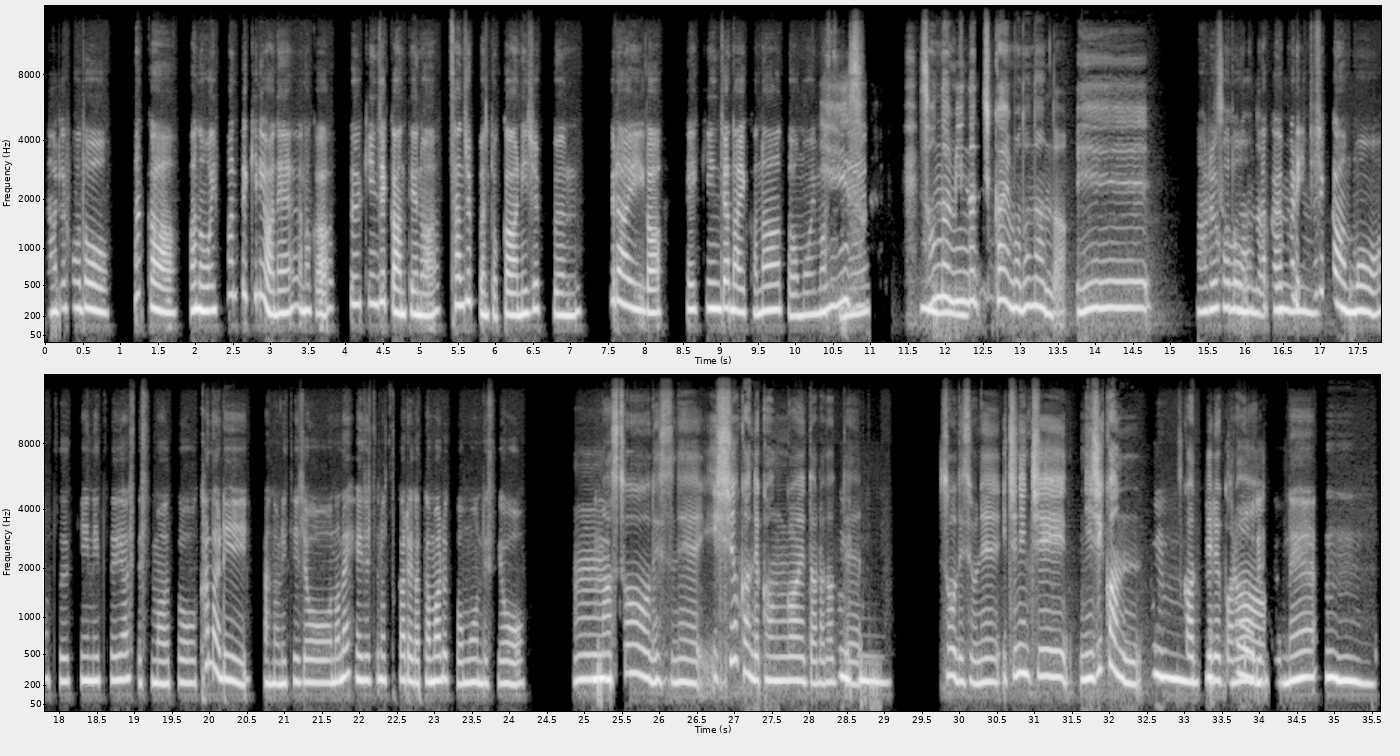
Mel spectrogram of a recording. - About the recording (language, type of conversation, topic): Japanese, advice, 回復不足で成果が停滞しているのですが、どう改善すればよいですか？
- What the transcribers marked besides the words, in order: static; laughing while speaking: "そ そんな"; distorted speech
